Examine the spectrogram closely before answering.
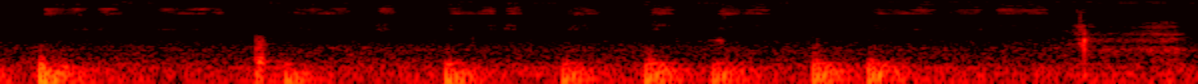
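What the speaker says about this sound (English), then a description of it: "So I'm just going to write A in the middle." A pen scratches across paper in a series of short, regular strokes about twice a second, quiet and close, with faint high scraping between the stroke taps.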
